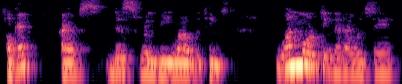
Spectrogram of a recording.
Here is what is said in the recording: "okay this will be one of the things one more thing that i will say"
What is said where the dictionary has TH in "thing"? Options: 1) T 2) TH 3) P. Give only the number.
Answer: 1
